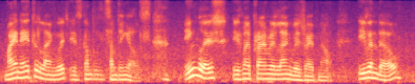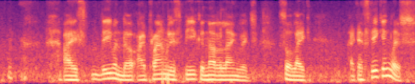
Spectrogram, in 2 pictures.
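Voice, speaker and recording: Relaxed young man chatting late at night. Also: medium pitch, a little hiss or hum, low-quality recording. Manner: relaxed and rambling, laughs often, trails off. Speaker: streamer reading live chat. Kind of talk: late-night casual chat.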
